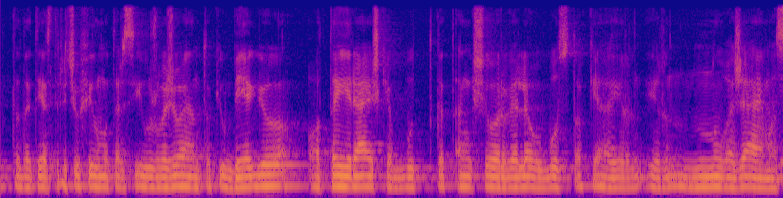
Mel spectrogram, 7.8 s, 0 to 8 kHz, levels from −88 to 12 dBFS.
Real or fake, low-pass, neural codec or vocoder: real; 7.2 kHz; none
